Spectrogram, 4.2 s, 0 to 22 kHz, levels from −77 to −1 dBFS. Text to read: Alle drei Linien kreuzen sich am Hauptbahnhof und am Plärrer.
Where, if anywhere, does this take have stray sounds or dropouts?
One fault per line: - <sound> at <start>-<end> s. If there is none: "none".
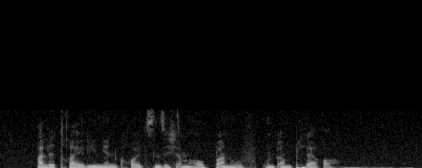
none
